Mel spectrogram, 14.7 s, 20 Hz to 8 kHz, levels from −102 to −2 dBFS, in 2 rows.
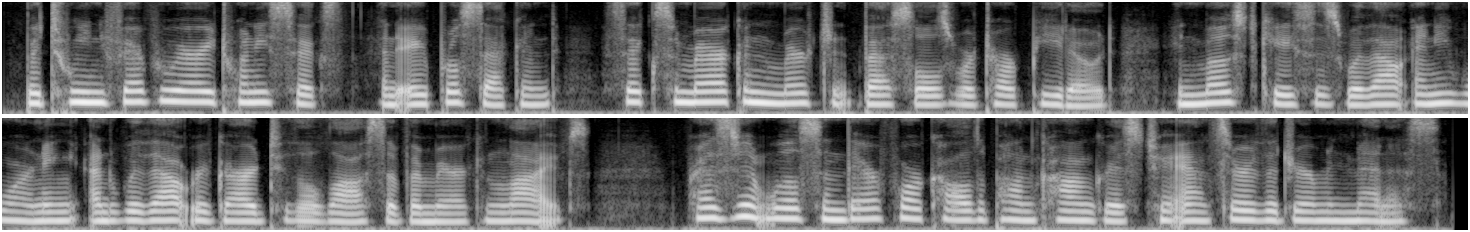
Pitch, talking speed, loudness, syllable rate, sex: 210 Hz, 160 wpm, -20 LUFS, 5.7 syllables/s, female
